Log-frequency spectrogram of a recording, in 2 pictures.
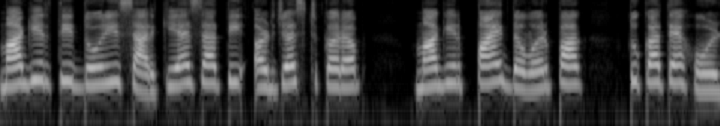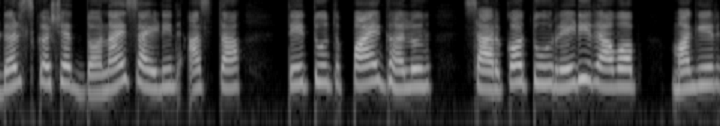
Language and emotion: Goan Konkani, neutral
